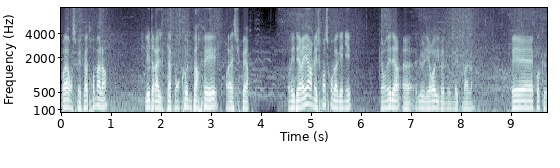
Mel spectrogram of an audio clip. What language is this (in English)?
French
